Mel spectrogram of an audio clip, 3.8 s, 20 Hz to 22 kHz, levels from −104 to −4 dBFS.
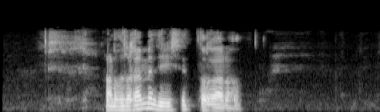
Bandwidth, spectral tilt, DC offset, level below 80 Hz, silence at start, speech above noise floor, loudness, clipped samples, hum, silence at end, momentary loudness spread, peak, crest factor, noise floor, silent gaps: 7.6 kHz; -6.5 dB/octave; under 0.1%; -54 dBFS; 0.5 s; 53 dB; -17 LUFS; under 0.1%; none; 1.4 s; 18 LU; 0 dBFS; 20 dB; -69 dBFS; none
